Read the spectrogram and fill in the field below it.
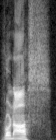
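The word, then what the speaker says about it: Rhonas: Some people, I've heard, and I can't put names on anyone, but I've heard some people call it Ronas. They're like, oh, let's just play our Ronas, the Indomitable. I call it Ronus.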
